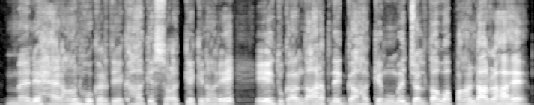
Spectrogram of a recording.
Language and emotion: Urdu, surprised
